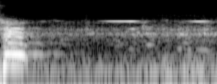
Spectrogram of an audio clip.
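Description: A man's voice through a handheld microphone, his phrase ending just after the start, then a pause filled with low, even outdoor background noise.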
